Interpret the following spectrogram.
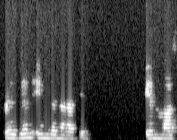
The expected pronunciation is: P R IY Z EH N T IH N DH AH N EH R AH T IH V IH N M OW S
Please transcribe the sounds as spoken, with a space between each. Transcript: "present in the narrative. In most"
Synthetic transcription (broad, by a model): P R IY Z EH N IH N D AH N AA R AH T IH IH N M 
